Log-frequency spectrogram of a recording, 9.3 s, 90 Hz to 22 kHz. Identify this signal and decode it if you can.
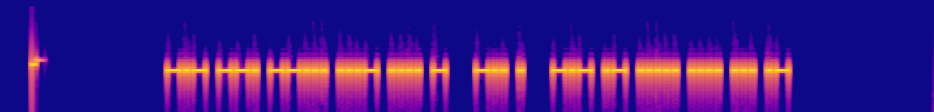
Morse code, heard as a keyed tone, about 28 wpm, 700 Hz. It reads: KG7VHT DE KA5HSA
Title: USA Callsign DE Callsign - 6 Characters - 28wpm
